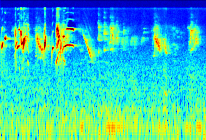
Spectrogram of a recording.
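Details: European goldfinch song on a farm: bright, rapid twittering and a downward-sliding whistled note, then scattered softer chirps after a pause, over a faint low rumble.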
